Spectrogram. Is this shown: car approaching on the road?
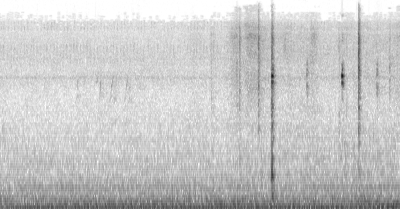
yes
